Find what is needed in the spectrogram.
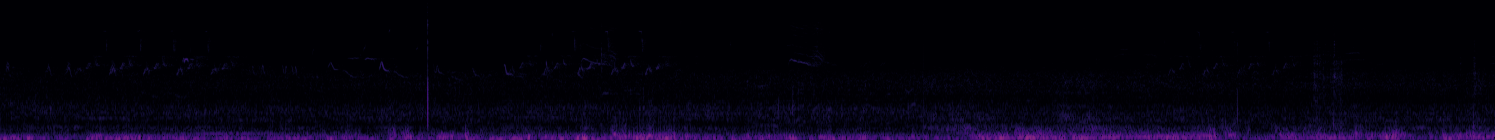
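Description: Strong wind buffeting the microphone in a steady low rumble, with small birds chirping again and again throughout.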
